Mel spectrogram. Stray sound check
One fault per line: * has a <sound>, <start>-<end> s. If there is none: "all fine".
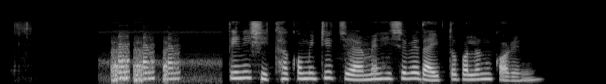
* has a laugh, 1.1-1.8 s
